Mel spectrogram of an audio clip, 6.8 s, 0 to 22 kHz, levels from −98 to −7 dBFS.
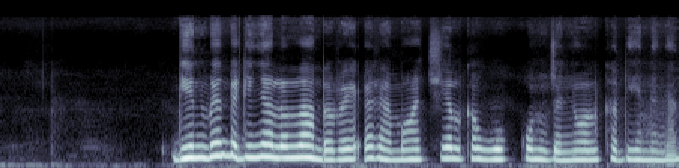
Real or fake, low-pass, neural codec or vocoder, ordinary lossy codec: fake; 14.4 kHz; codec, 32 kHz, 1.9 kbps, SNAC; none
